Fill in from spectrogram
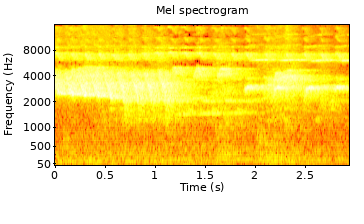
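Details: Canary singing a sustained high, rolling trill that shifts to steady, pure whistled notes and rapid tremolos over a noisy background.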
